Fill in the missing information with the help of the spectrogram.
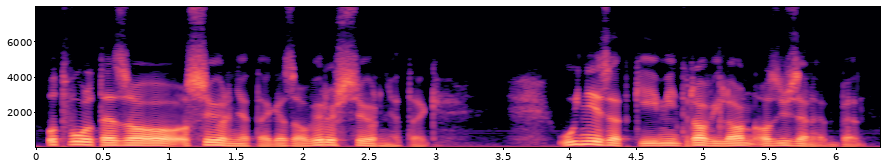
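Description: A man's voice: medium pitch, expressive, dark tone, dry recording, lightly acted. A man voicing a grieving woman leader who speaks in a tearful, bitter way. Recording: dull lo-fi, dry.

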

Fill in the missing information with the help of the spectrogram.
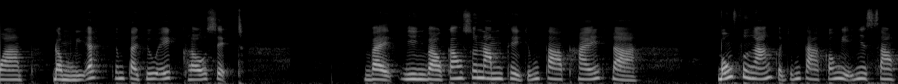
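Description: A woman teaching an English lesson on television, slowly explaining each exercise and reading the answer options aloud. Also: a little high.

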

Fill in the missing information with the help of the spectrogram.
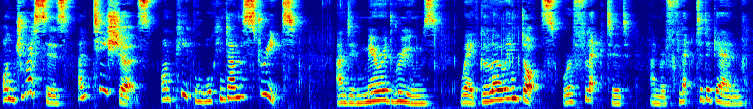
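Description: Very animated and warm, a mother's slow, high-leaning voice brings a storybook to life for her toddler. She explains things simply and asks little questions. It was recorded indoors in a small home living room with a roomy echo.

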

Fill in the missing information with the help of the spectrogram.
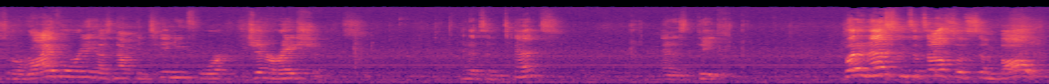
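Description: A man's voice: high voice, animated, measured pace, pauses often. A middle-aged man preaching a conversational sermon at a pulpit, with rhetorical questions and mock voices, recorded on a distant room mic in a church sanctuary. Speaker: pastor. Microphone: far room mic at a pulpit. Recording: echoey church from far off with noise.

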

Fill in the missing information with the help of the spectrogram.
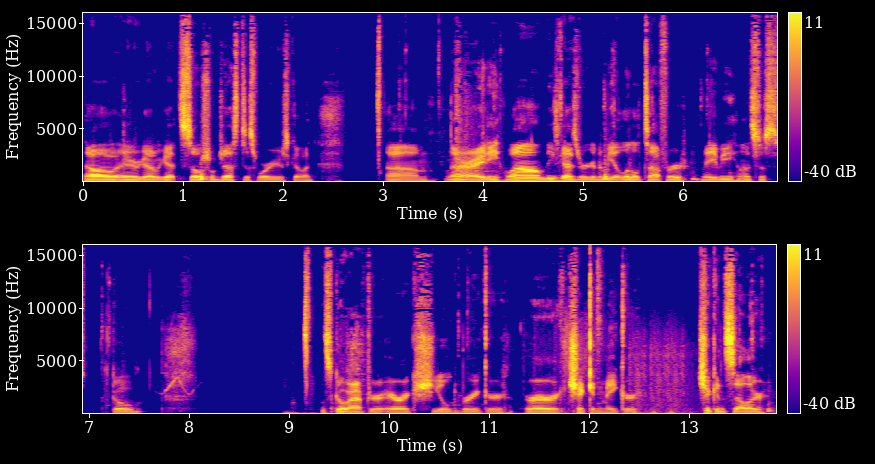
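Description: A man with a fairly low voice, speaking at normal speed, chats casually through a let's-play on his gaming channel. He jokes around, reads the game dialogue aloud while laughing at it, and admits he isn't sure how the names are pronounced. A little hiss or hum is audible.

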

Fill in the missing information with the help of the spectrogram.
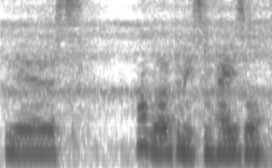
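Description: A woman's voice: lowish voice, little pitch movement, slow pace, a little mellow, a little hiss or hum. An older woman with a Southern US accent, bantering and teasing while she films a home cooking session on a handheld camera in a kitchen. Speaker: cooking show co-host filming. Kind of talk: casual cooking chat.

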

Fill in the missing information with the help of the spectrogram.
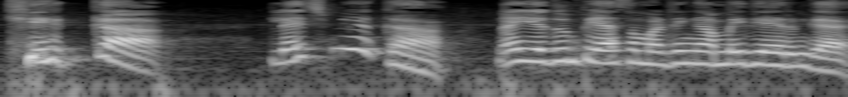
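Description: A woman's voice: fairly high pitch, normal speed, darkish tone, close to an everyday voice. A woman voicing a playful young village woman with a Kanyakumari Tamil accent, who teases and pleads in a cartoon comedy. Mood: teasing. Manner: teasing, pleading. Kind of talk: animated comedy dialogue.

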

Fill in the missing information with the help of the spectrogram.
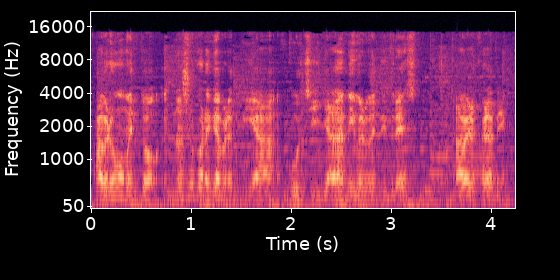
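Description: With lively intonation and rapid speech, a young YouTuber chats playfully through his gameplay in a relaxed Let's Play. The soundtrack plays behind him as he mimics characters in silly, high tones.

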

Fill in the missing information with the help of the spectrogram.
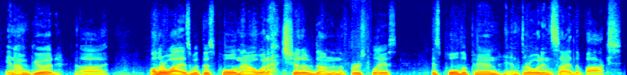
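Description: A man's voice: medium pitch, mellow. A man in his thirties, outdoors on a frozen lake, chatty and enthusiastic as he shows off his gear, laughing between words. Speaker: ice-fishing video host. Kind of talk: casual gear walkthrough.

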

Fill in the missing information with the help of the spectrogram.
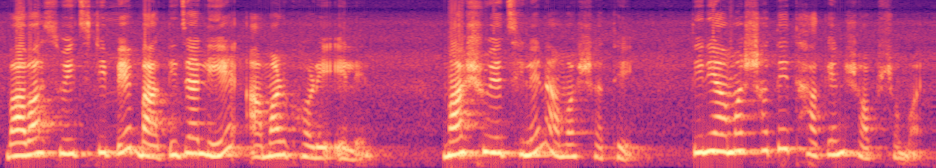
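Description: A high-pitched woman narrates a heartbreaking first-person story in a soft, emotional, scripted way. Her colors the telling. The recording sounds slightly dull and muffled. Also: lively intonation, moderate pace.

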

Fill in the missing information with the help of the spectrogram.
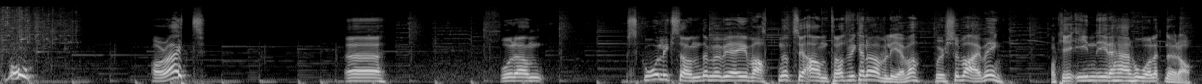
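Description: A gaming YouTuber does let's-play commentary, cheering on and scolding his character while slipping English phrases into his speech. His voice is a little high and animated, with a darkish tone and long pauses. Faint game music plays in the background.

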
